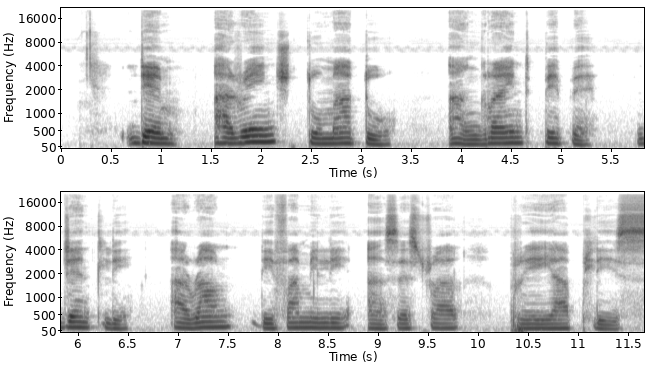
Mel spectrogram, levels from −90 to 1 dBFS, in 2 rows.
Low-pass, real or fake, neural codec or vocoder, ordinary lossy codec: none; fake; vocoder, 48 kHz, 128 mel bands, Vocos; none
